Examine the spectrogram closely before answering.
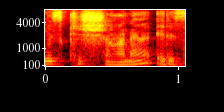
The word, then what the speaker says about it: Kishshana: no my whole name is my name is kashana it is spelled k-i-s-h s-h-a-a-n-a my whole life you can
